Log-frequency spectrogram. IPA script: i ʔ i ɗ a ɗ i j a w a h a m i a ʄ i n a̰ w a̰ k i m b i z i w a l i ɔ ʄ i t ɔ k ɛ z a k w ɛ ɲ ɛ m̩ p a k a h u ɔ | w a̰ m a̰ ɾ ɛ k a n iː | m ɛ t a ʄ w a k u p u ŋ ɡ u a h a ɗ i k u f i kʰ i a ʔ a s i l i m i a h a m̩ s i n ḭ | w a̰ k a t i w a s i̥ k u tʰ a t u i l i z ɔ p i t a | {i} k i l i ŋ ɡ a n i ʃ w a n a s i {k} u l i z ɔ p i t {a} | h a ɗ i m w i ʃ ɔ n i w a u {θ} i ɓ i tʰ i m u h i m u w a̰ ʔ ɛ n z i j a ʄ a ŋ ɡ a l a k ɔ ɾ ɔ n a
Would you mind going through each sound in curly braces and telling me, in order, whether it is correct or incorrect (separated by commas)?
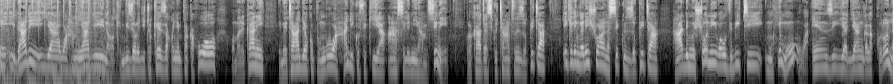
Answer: correct, correct, correct, incorrect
